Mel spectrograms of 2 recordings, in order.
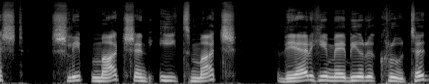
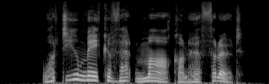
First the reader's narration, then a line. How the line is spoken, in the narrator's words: I asked the professor, in a whisper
